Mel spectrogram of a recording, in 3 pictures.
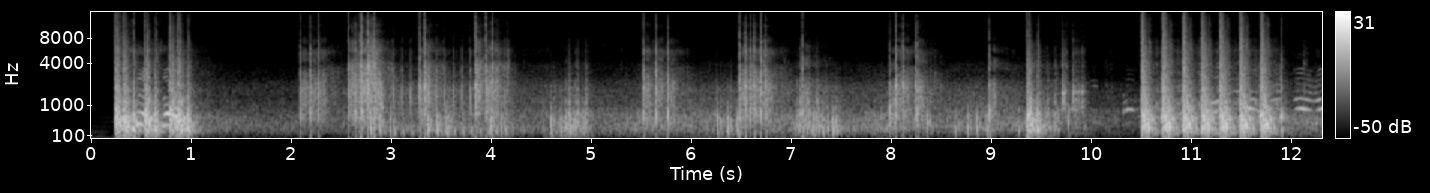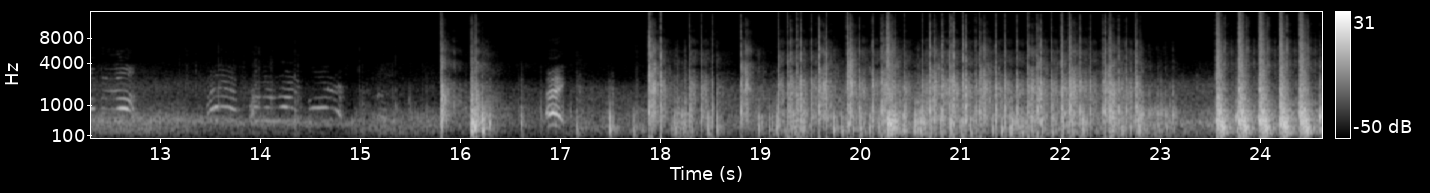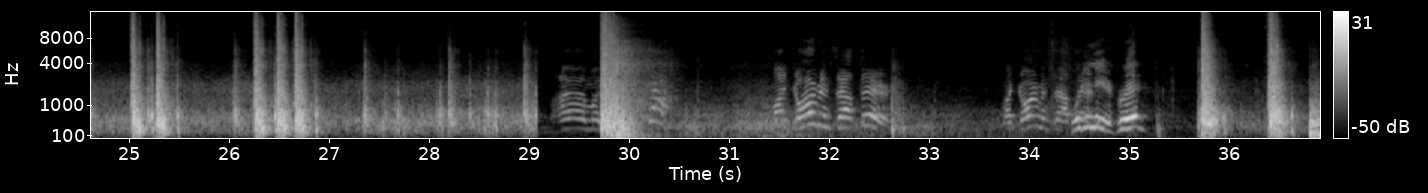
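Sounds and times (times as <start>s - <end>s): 
automatic gunfire from a firefight in the Korengal valley played from a video: 0.2s - 1.2s, 2.1s - 12.2s, 15.8s - 29.1s, 29.7s - 30.5s, 35.6s - 36.8s
sharp single gunshots from a firefight in the Korengal valley: 0.2s - 1.2s, 2.1s - 12.2s, 15.2s - 29.1s, 29.7s - 30.6s, 35.6s - 36.8s
brief voices between volleys: 0.2s - 23.4s, 26.9s - 35.5s.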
